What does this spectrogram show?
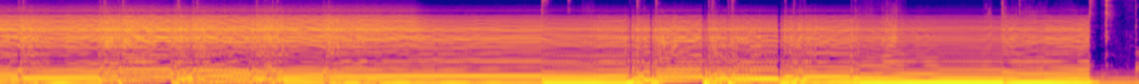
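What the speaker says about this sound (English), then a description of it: "You get that really nice, low, clippy fuzz sound." A deep, overdriven bass guitar with a gritty, clipped fuzz tone, playing a series of low notes and swelling louder toward the end.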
